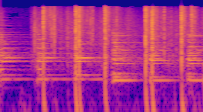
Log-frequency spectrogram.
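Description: Background music of short, quickly fading pitched notes in a bouncy rhythm, about three notes a second, each starting with a sharp click.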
